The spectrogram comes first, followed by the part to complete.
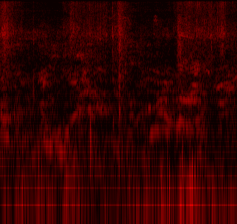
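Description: Children's voices calling and playing in the distance, faint and scattered, over a low rumble.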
